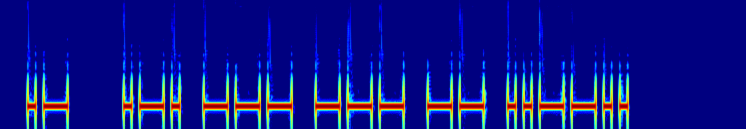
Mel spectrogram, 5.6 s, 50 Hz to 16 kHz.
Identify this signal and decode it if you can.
Morse code, heard as a keyed tone, about 20 wpm, 700 Hz. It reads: A ROOM?
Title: Sentences from Top 1300 Words 20wpm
